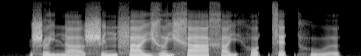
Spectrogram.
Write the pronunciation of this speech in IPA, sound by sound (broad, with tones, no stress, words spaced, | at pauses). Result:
ʂə˨˩jnaː˨˩˨ ʂi˧˥mfaː˧jɣə˧˥j xaː˧ xa˨˩jhɔ˦˥t̚sɛ˦˥t̚ hu˨˩˨ə̯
